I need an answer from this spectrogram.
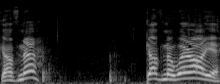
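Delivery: shouting out, high and loud. Searching for the governor, a character calls out for him, shouting. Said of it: "Stop shouting".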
